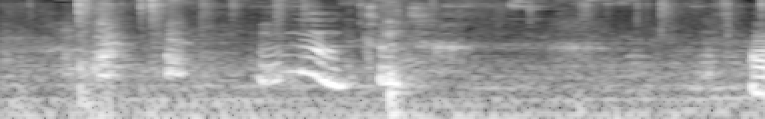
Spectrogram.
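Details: Labrador Retriever puppy at home with its family during the Karthigai Deepam festival; a few short, high whining whimpers that bend downward, mixed with soft rustling and a person's brief voice.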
